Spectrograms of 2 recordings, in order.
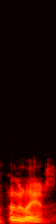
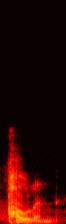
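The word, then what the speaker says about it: Poulan: wouldn't use anything but a puland. Poland, Ed. Poland. And for over 30 years, they've been mispronouncing our name. Pand a p. So, we'd like to remind you that our name is Poland.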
